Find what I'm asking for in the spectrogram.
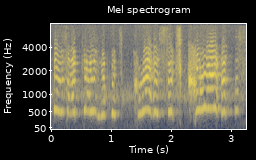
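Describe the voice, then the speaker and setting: Shrieking, hysterical radio drama heroine. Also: female voice, extremely high pitch, extremely slow, exaggerated voice. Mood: hysterical terror. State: crying out in panic. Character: hysterical, terrified woman seeing a dead man. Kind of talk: old-time radio mystery drama acting. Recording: noisy old radio recording.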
